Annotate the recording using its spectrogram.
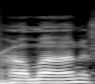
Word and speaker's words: Haman: And any decision he makes, the king's just going to say, yeah, go for it, Haman. Or Haman, if you want to pronounce it like that.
